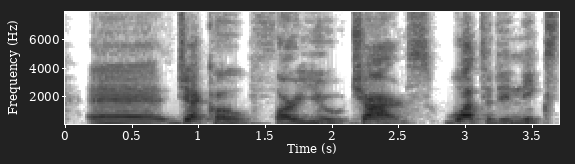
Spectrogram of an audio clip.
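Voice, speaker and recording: With a Brazilian Portuguese accent, a man talks at a very slow pace while his pitch swings very widely. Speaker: fan channel host. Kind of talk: live stream interview.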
